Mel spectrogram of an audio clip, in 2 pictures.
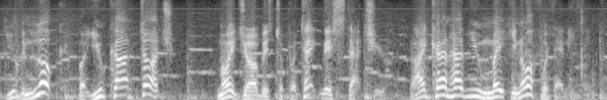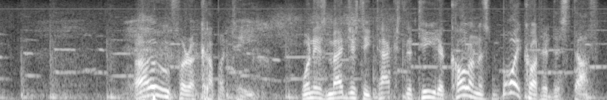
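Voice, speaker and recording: A proud British redcoat officer from an old educational adventure game, blustering about his tea. His voice swoops wildly up and down and is full of period exclamations. Game music plays clearly behind him. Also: fairly high pitch, wildly swooping pitch, moderate pace. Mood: grumbling. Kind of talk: 1990s educational game voice acting.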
